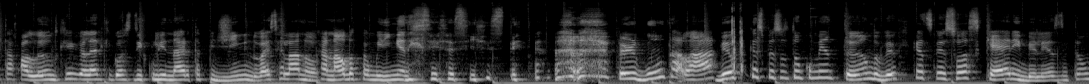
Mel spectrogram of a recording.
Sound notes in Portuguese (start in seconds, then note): 5.1 risos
